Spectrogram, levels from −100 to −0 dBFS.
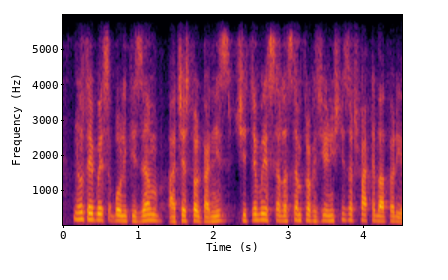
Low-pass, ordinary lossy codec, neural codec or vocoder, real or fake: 5.4 kHz; Opus, 32 kbps; codec, 16 kHz in and 24 kHz out, 0.6 kbps, FocalCodec, streaming, 2048 codes; fake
